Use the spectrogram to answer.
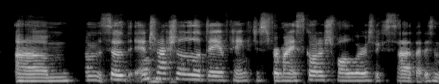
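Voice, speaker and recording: A woman talks very fast in a bright, sharp tone. Her pitch varies in an ordinary way. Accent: Canadian. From Canada. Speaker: activist interviewer. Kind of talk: interview wrap-up. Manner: halting, many fillers.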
